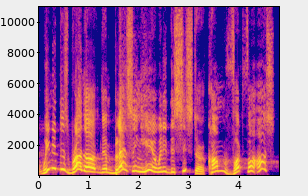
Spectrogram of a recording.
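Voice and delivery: high, coaxing caller voice; high mocking plea to come vote; mock caller pleading. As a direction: sweet-talk them into voting, high pitched. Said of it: "They're like".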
